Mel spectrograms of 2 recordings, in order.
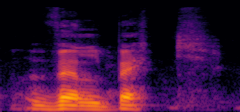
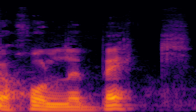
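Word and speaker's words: Houellebecq: Jag uttalar inte honom felaktigt, det vill säga jag säger inte Hollebeck som ingen någonsin har sagt. Jag uttalar inte det efter bokstäverna. Nej. Men däremot så säger jag inte heller mer som det låter på franska, Welbeck.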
